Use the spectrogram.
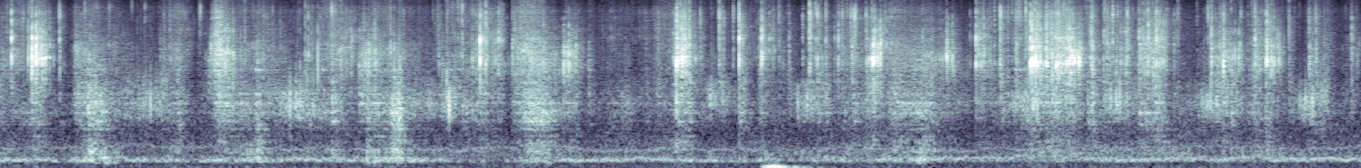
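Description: Hands scoop handfuls from a pile of small, dry, pastel soap chips and squeeze and crush the solid, brittle flakes between palms and fingers. The result is a steady stream of dense, crisp, bright crunching and crackling, with short, dry crackles that come in bursts and almost no low end.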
